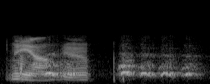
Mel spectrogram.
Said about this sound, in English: Well, you have a dog? No, it's a neighbor's dog.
